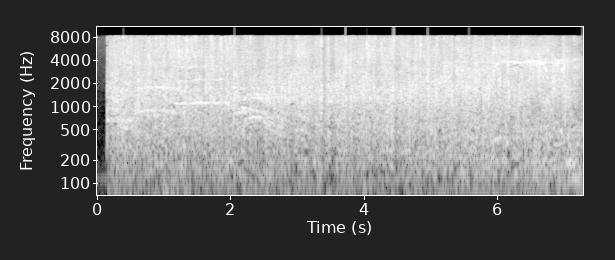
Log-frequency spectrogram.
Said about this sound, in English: The majority of the crowd booing.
